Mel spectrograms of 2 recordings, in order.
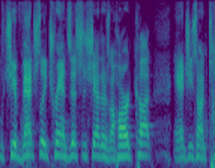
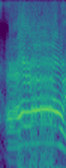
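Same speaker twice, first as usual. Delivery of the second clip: high, loud, held scream; mock death scream; 12 semitones higher, 9 dB louder than usual. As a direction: scream out long in comic agony. Victim ripped in two.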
